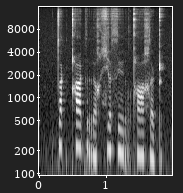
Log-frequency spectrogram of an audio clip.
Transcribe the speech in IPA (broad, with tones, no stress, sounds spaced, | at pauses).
t̪ a˦ k qʰ ɛː˦ k r əː˨ χ ɕ ə˦ s ɪː˦˨ r qʰ aː˦ χ ɾ ə˨ ʈ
